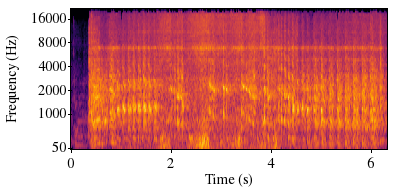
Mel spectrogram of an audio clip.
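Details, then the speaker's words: Lexus IS200 with swapped 1UZ V8, first start attempt on ECU Master ECU, 25 PSI fuel, 24 ms cranking injection: starter cranks rapid and rough without catching, battery flat; weak battery cranking. "Putain, y'a plus de batterie. Ah! Oh, c'est un délire. Il faut H24 changer les batteries."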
